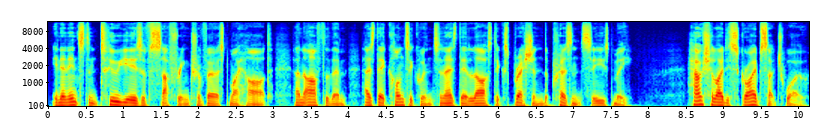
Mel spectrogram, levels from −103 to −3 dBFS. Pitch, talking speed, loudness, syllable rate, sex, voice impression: 100 Hz, 185 wpm, -20 LUFS, 5.2 syllables/s, male, very masculine, very adult-like, middle-aged, very thick, tensed, powerful, bright, hard, clear, fluent, slightly raspy, slightly cool, intellectual, slightly refreshing, sincere, very calm, slightly mature, slightly friendly, slightly reassuring, very unique, slightly elegant, wild, kind, modest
